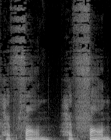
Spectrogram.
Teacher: Have fun. А вот в слове have у нас может пропадать звук в. Его может быть и не слышно, особенно в быстрой речи, потому что на стыке получается много согласных, и это звучит как have fun.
